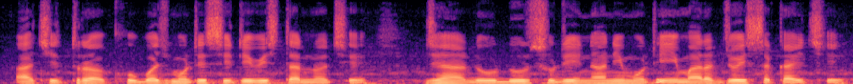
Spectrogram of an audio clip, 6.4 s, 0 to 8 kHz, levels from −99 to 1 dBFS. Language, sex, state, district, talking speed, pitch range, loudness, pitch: Gujarati, male, Gujarat, Valsad, 160 wpm, 120-135 Hz, -15 LUFS, 130 Hz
